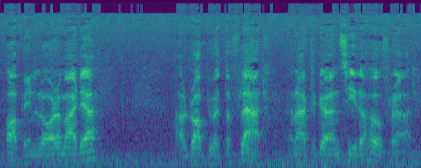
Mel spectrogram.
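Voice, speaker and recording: An actor playing a composed, protective brother in a radio drama, clipped and polite but firm. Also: male voice, medium pitch, fairly even intonation, fast, background noise, close to an everyday voice. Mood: brisk, concerned. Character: crisp, protective brother, a composed gentleman standing his ground.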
